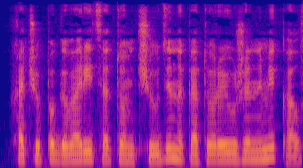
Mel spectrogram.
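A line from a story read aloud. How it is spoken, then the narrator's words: Plain. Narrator (Russian): сказал я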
